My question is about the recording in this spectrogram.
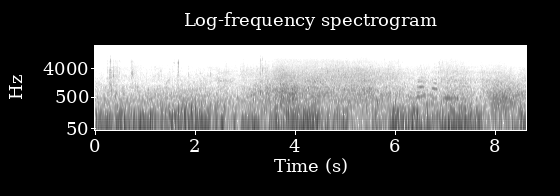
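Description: Wind buffeting the microphone in a steady low rumble, over small waves washing onto a sandy beach, with one wash swelling about halfway through.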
